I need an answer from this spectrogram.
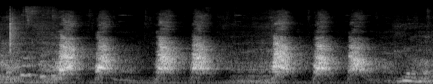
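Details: Rio the Poodle barks while playing ball: seven short, punchy yaps, mostly in pairs with brief pauses between, over a quiet indoor background.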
